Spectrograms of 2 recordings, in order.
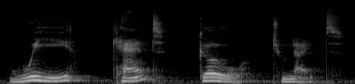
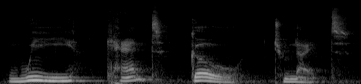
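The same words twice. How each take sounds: Both takes have the same delivery.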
